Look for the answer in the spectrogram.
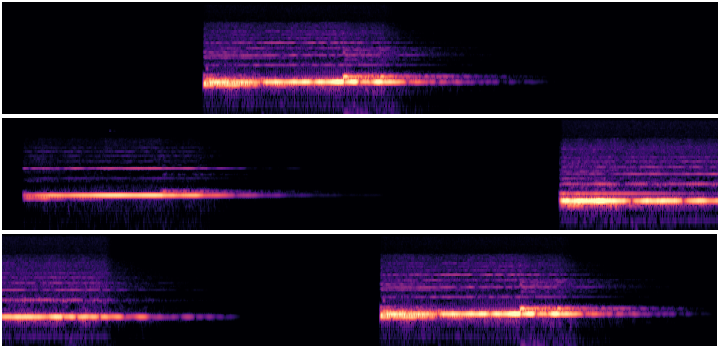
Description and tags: Laba Daba Dub (Flute)
Roots Rasta DuB
Rasta, Roots, DuB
